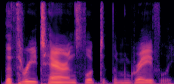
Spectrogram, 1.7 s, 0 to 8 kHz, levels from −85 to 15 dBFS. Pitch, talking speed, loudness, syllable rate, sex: 95 Hz, 240 wpm, -21 LUFS, 6.8 syllables/s, male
